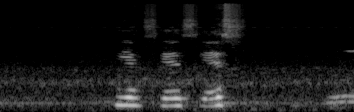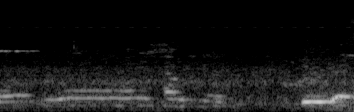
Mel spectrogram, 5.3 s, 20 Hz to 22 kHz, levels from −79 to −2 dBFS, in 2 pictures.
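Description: Throughout the speech, clock drift between sender and receiver is present: the sender's clock runs roughly 2% slow, so the jitter buffer keeps draining and the receiver must stretch playback to avoid running empty.

From 0.20 s to 5.24 s, repeated timing corrections appear as the receiver repeats short pieces, all in the same direction and unevenly spaced. Playback runs at 98% speed, adding around a tenth of a second overall.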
